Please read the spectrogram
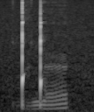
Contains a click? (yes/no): yes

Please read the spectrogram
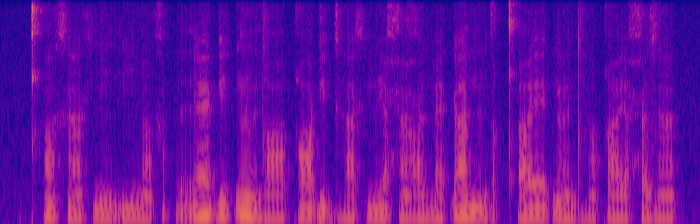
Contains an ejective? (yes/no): yes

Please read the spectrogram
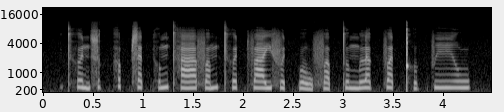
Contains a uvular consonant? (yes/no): no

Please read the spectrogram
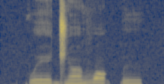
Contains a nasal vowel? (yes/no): yes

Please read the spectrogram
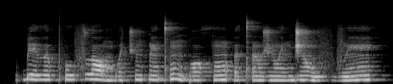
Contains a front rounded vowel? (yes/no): no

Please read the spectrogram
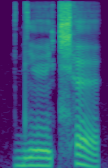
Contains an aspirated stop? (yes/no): yes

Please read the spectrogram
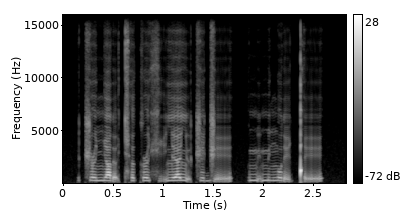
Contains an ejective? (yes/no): no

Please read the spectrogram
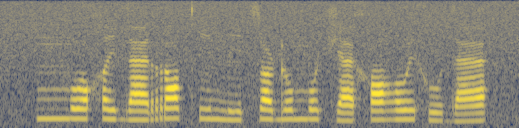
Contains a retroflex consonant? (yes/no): yes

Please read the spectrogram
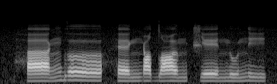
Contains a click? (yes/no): no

